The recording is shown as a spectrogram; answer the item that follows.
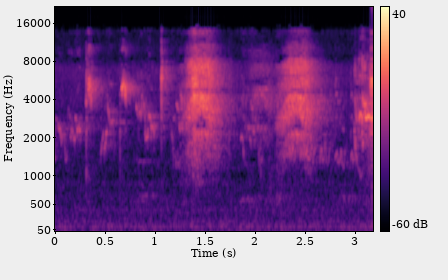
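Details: Budgies chirping: short scratchy tweets followed by two long, loud, harsh rasping squawks that swell and fade.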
